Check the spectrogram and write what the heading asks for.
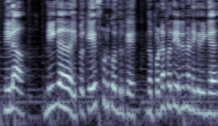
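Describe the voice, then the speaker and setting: A raised, very rapid male voice for a man playing a stern cartoon inspector who keeps his squabbling officers in line. He gives orders firmly, with soft music underneath. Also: high-pitched, steady tone. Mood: commanding. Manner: firm, commanding. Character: stern male police inspector, the team's boss. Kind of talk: cartoon dubbing.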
